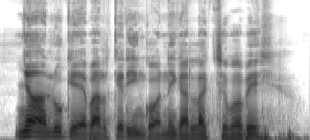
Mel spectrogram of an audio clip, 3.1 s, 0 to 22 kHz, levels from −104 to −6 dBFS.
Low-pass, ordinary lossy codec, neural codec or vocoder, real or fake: none; none; none; real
